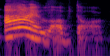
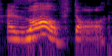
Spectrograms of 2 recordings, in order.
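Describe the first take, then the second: First: The stress falls on the word I. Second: The stress falls on the word love. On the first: The speaker, not someone else, loves dogs. "my emphasis and my stress is on I in this sentence" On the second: The speaker loves dogs rather than hating them. "my stress is on love"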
